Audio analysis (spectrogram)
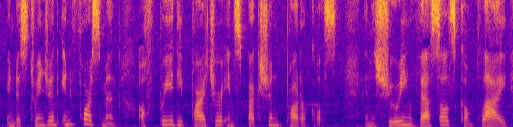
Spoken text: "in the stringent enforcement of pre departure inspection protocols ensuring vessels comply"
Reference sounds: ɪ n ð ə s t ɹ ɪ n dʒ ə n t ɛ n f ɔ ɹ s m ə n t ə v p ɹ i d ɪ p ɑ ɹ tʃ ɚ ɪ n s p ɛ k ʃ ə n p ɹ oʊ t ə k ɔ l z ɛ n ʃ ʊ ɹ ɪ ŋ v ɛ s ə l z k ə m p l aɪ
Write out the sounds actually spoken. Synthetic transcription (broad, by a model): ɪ n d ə s t ɹ ɪ n dʒ ə n t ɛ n f ɔ ɹ s m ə n t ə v p ɹ i d ɪ p ɑ ɹ tʃ ɚ ɪ n s p ɛ k ʃ ə n p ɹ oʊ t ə k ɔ l s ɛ n ʃ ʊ ɹ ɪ ŋ v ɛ s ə l s k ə m p l aɪ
